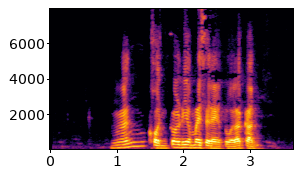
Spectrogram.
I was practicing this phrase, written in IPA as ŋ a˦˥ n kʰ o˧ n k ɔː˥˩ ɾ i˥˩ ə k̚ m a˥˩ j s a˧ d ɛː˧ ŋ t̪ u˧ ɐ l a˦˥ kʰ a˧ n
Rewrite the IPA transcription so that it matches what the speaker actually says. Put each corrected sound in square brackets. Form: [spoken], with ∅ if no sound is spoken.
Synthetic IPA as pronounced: ŋ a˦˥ n kʰ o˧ n k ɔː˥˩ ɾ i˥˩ ə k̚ m a˥˩ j s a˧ d ɛː˧ ŋ t̪ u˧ ɐ l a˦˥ [k] a˧ n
